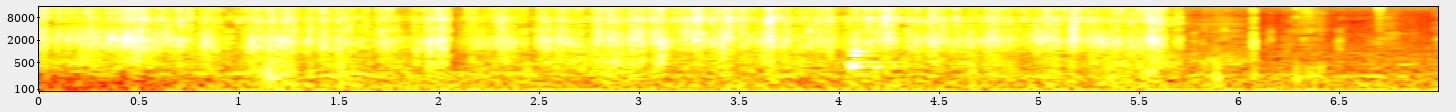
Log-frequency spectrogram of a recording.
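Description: Close rustling and crinkling of coat fabric right at the microphone as a deer presses and rubs against it, with a brief pitched squeak about four seconds in; the rustling stops suddenly about five and a half seconds in.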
